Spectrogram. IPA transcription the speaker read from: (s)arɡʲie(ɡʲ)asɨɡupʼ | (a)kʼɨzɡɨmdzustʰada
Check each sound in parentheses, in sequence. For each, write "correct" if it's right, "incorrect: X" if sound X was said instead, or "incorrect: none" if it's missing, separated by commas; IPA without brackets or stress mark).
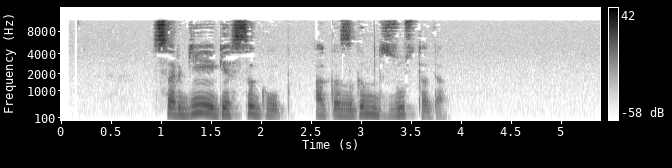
correct, correct, correct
